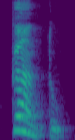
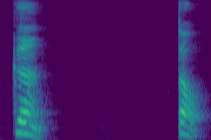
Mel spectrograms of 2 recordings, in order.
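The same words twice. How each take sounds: First: Said in the usual way. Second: "can-" then a pause, then "to", both louder; split into syllables. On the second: Shown as a demonstration. Teacher syllabifies "canto" for children, louder, with a pause. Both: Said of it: "quando tia diz".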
